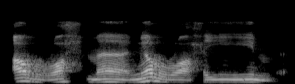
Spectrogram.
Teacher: Jadi mulai awal ra-nya itu tebal sekali.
